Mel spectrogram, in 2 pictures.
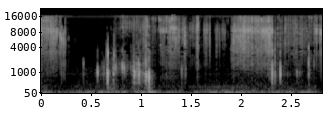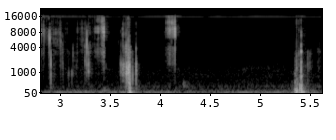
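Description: Fingertips and long nails of both hands scratch and rub thin clear plastic wrap, with Vaseline, stretched over a large hollow metal mesh microphone grille. Irregular crinkling crackles, bright hissy rubbing swells and sharp close-up taps come and go over a faint low rumble. A couple of louder thumping pops stand out near the end.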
